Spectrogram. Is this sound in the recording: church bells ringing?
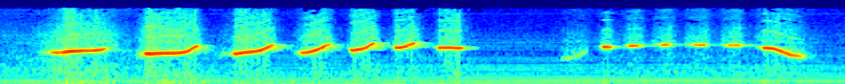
no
